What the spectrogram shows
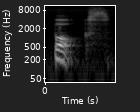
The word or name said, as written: box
